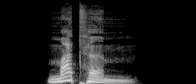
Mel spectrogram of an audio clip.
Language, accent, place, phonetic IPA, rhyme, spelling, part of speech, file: German, Germany, Berlin, [ˈmatəm], -atəm, mattem, adjective, De-mattem.ogg
- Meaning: strong dative masculine/neuter singular of matt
